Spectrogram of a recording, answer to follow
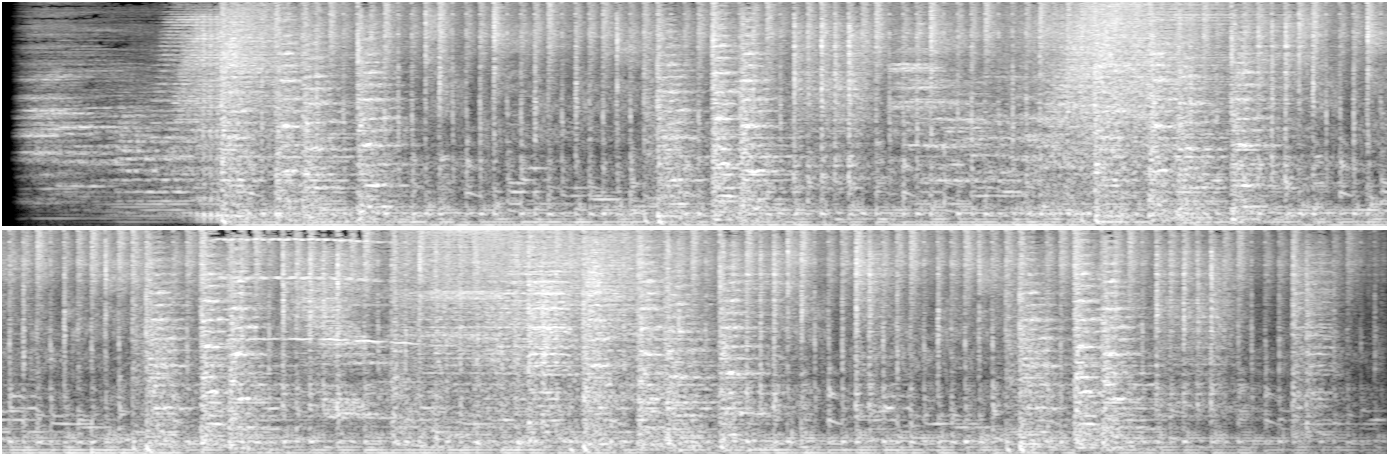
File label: audio jingle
